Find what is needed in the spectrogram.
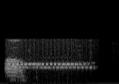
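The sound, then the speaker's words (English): A telephone rings: one warbling ring tone that starts strong and holds steady for nearly two seconds, then cuts off into silence. “sorry about that phone”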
